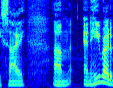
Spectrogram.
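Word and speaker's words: Hsieh: who founded Tony Sai I think you pronounce his name Tony sayi um and he wrote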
